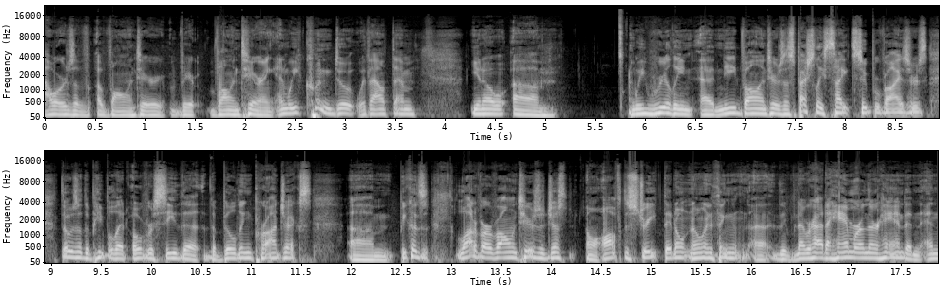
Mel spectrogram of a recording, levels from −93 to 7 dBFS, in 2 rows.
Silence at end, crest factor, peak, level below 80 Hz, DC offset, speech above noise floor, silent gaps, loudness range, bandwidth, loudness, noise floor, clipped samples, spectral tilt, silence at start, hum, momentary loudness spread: 0 s; 12 dB; 0 dBFS; -32 dBFS; under 0.1%; 54 dB; none; 3 LU; 15 kHz; -13 LUFS; -66 dBFS; 0.1%; -5 dB/octave; 0 s; none; 6 LU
